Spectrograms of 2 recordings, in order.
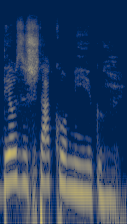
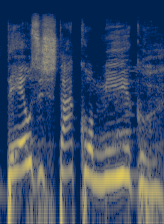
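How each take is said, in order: First: It is said at normal volume. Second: It is said louder and stronger.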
